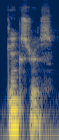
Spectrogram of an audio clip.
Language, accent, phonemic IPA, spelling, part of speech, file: English, US, /ˌɡæŋstəˈɹɛs/, gangsteress, noun, En-us-gangsteress.oga
- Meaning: A female gangster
